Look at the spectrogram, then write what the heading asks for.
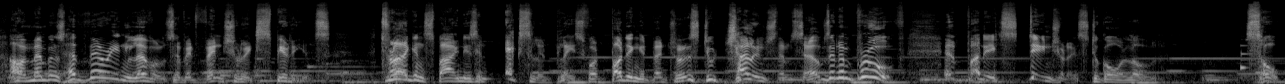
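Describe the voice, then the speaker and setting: Big cheery guild boss guy, wildly lively, fairly high, music behind. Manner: booming, jovial, boisterous. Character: hearty middle-aged male adventurers guild leader. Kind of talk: video game cutscene dialogue. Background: game music.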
